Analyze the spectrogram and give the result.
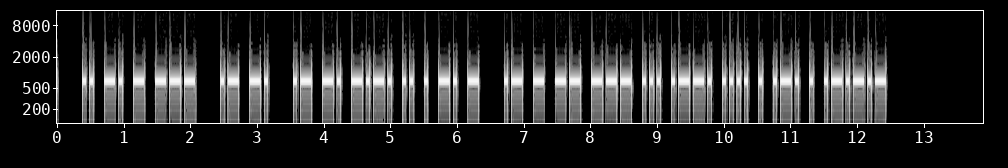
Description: Morse code, heard as a keyed tone, about 22 wpm, 700 Hz. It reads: INTO AN ANCIENT ATMOSPHERE.
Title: A Sound Of Thunder 22wpm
